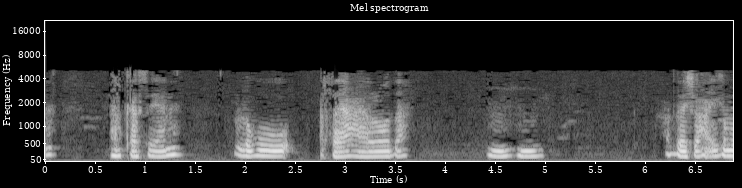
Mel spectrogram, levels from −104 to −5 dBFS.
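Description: From start to finish the speech carries a gritty, grainy distortion that clings to the signal, roughening quiet passages and settling around 35 dB below the speech. This is the sound of low bit depth without dither. The likely cause is samples cut down to a coarse grid by plain truncation, with no added noise to break up the error. The error therefore tracks the waveform, and the level of it fits 9-bit truncation.

Across the whole clip the speech is also dull and smeared, with nothing above 5.5 kHz and a warbling, fizzy texture on sustained sounds and sibilants. This heavy damage points to AAC compression, likely AAC-LC at around 16 kbps. At that rate the encoder lowers its cut-off and quantises the frequency lines coarsely against its hearing model, so the top of the spectrum is missing and detail in the remaining bands goes unstable and blurred.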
